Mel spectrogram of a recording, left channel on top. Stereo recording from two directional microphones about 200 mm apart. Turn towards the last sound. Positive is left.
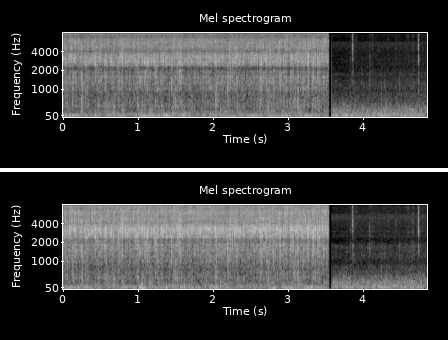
turn(degrees=-20)  # may be behind; listen again after turning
